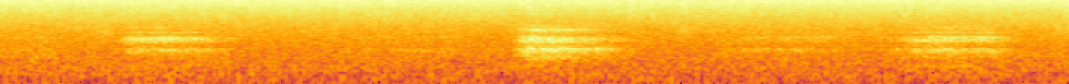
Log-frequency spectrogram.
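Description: A man's slow, audible breathing, three breaths about two and a half seconds apart, the middle one the loudest, while he lies in a hypnotic trance.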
